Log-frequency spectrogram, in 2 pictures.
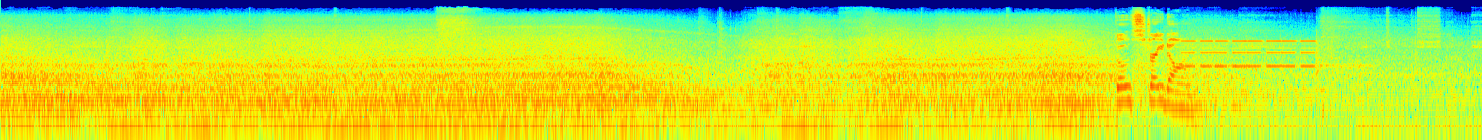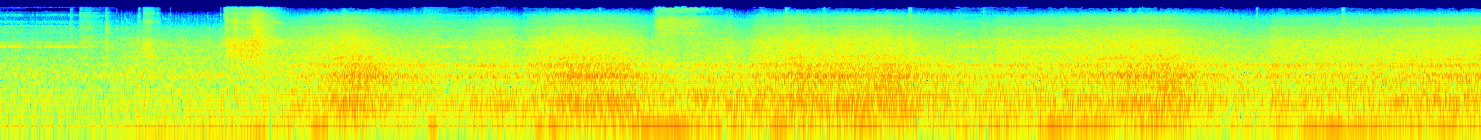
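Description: A truck engine hums and rumbles steadily.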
